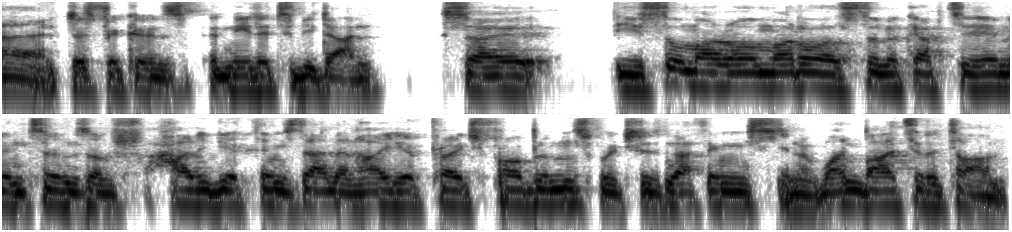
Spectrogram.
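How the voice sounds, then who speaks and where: Speaking with a South African accent, a man keeps a fairly quick pace and a fairly low pitch. His intonation is fairly even and his loudness very even. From South Africa, Pretoria. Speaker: company finance chief. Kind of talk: interview. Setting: podcast.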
